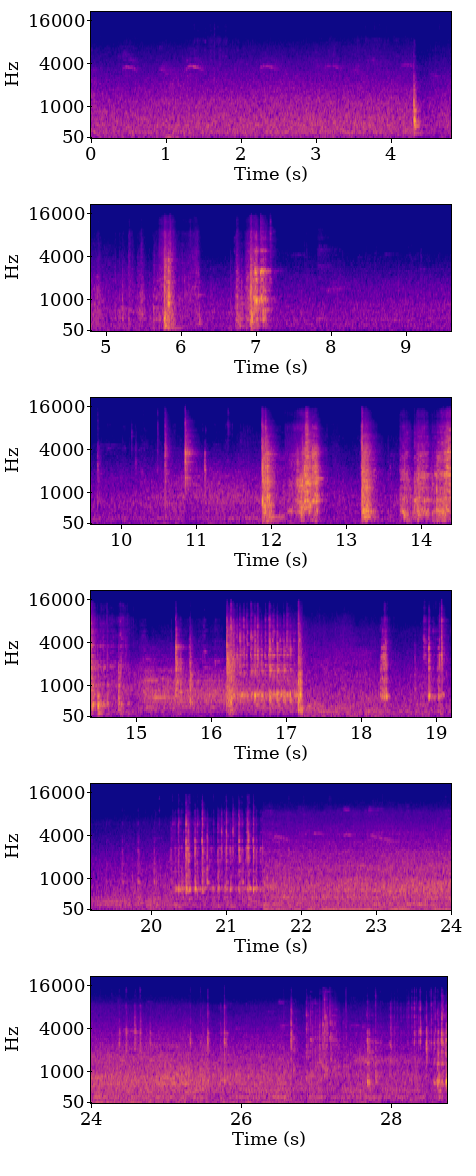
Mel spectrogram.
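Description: Handling noises at a wooden workbench: a rag rubbing over an oiled wooden slingshot fork, scattered sharp knocks and clicks, and a cardboard box being handled and opened. A steady low hum with a hiss starts about three-quarters of the way through.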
